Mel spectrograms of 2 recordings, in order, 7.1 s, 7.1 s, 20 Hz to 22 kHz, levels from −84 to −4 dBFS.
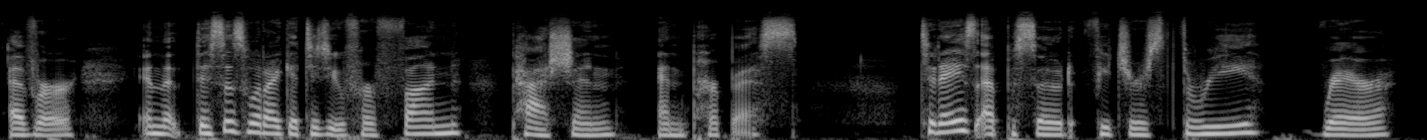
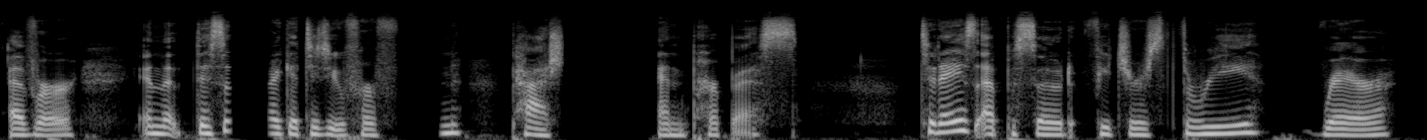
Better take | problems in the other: first | audio cutting out; at 1 s, at 2 s and at 3 s

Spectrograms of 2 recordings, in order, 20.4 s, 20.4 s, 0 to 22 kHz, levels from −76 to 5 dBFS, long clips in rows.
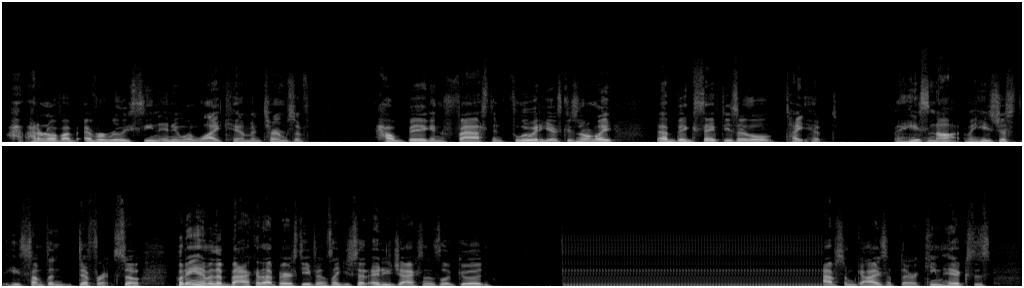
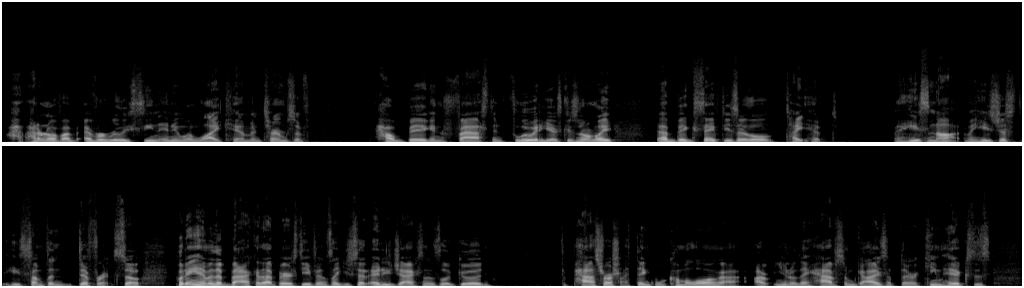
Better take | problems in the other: second | audio freezing; at 16 s for 2.5 s

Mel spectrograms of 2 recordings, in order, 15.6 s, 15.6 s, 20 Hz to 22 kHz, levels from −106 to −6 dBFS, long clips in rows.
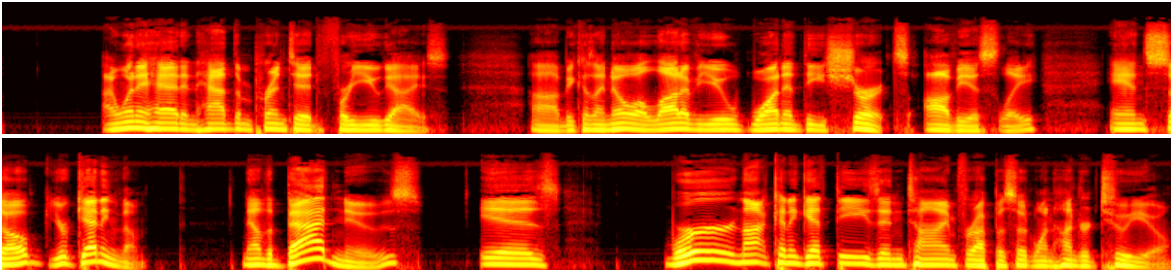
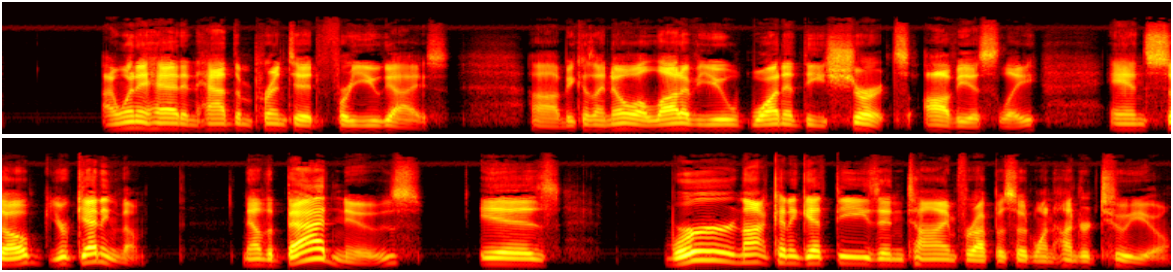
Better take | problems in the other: first | thin; somewhat; fading below 300 Hz

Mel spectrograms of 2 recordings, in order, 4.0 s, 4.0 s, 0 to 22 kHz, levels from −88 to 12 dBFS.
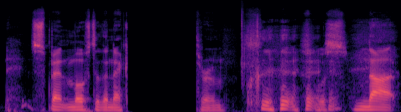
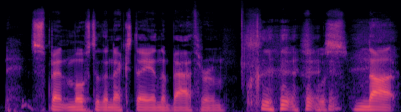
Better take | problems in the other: second | audio cutting out; at 1.5 s for 0.5 s

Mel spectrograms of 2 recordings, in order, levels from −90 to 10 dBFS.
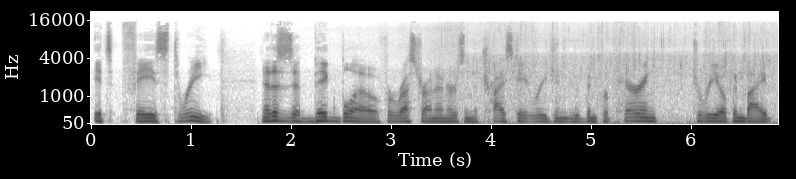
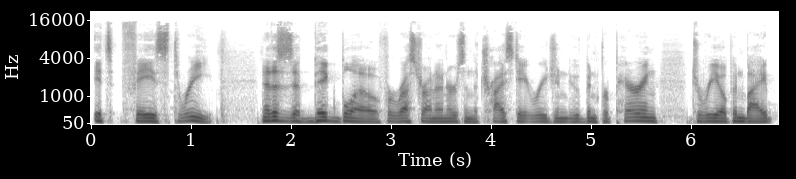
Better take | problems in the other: second | rain or running water; noticeable; throughout; 20 dB below the speech

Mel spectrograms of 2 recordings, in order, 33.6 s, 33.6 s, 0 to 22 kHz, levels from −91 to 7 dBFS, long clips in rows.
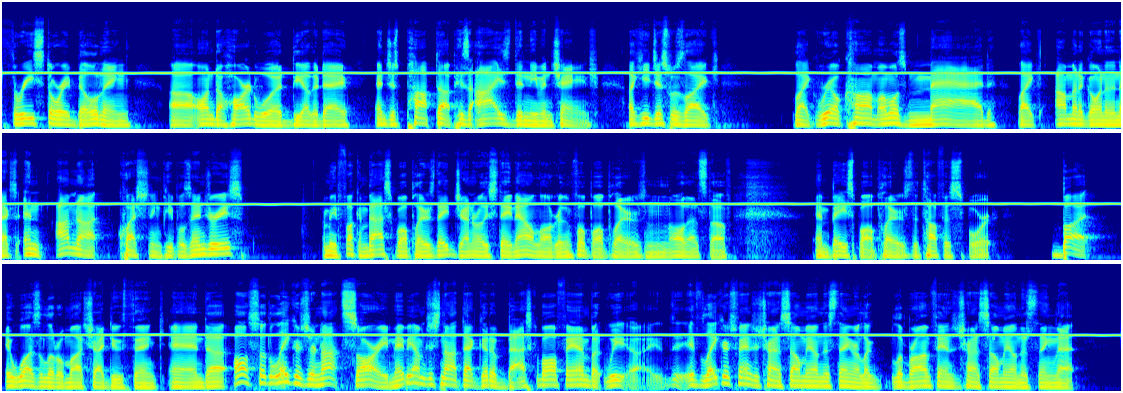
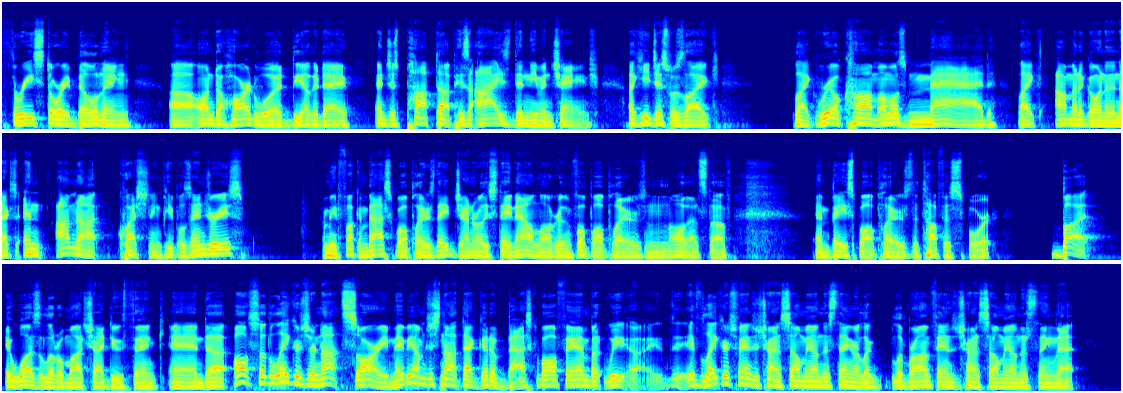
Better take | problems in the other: second | high-pitched whine; loud; throughout; 2.5 kHz, 6 dB below the speech

